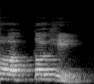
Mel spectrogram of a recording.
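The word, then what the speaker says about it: 어떻게: अर्को छ अत्तखे, उच्चारण अत्तखे गर्नुहोस् ल, मुनितिर ह छ साइडतिर ग छ, फाचिममा ह आएर साइडतिर ग आयो भने दुवैलाई जोड्दा उच्चारण हामीले के गर्नुपर्छ ख, अत्तखे कसरी, छिबेस आक्यो काजी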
